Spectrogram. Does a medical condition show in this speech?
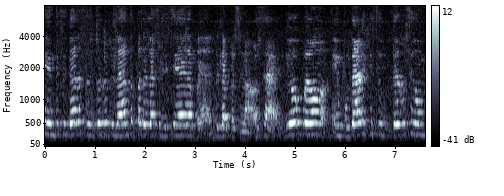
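Yes: cerebral palsy.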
